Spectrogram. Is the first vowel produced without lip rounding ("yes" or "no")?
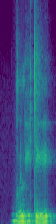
no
